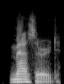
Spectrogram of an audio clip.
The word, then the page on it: mazzard: American English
